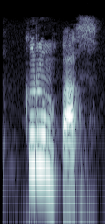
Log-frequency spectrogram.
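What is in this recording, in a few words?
"кырымпас", Komi, female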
